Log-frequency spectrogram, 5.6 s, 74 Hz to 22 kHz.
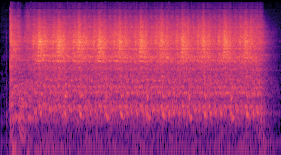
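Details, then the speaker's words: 1979 Corvette crate motor first start, after realigning a part thought to stop fuel: steady starter cranking about two or three turns a second with no firing, no fuel seen pumping, then fades as battery dies; crank no start. "never be that easy would it I don't see any fuel pumping and I believe my battery just died"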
